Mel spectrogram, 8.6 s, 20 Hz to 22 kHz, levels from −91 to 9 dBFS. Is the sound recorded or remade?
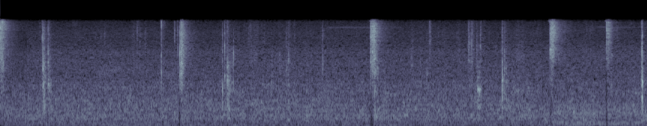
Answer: recorded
